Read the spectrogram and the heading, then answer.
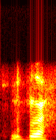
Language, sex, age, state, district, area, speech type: Bodo, male, 30-45, Assam, Udalguri, rural, conversation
